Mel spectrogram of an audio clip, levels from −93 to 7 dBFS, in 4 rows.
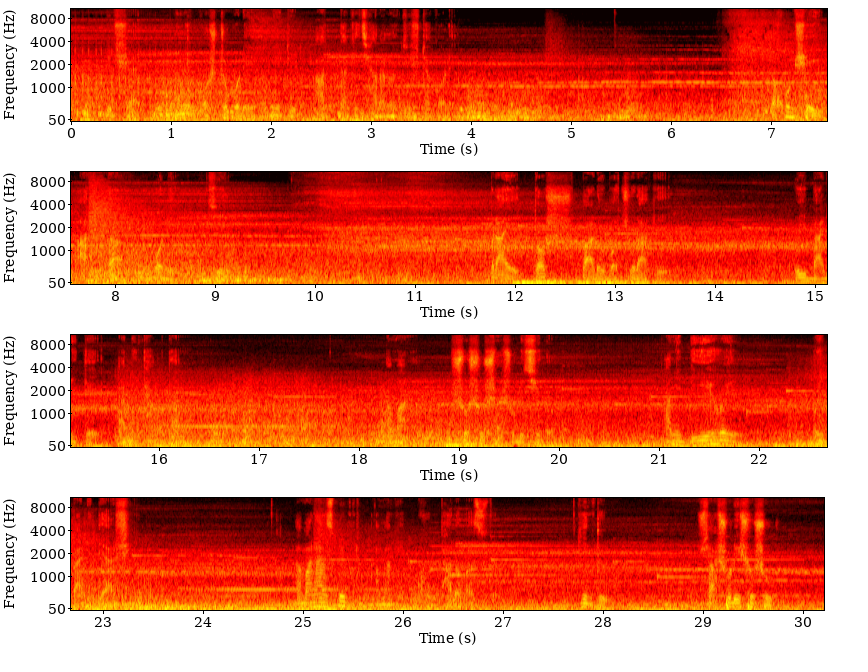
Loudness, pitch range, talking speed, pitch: -29 LUFS, 80-105 Hz, 80 wpm, 90 Hz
